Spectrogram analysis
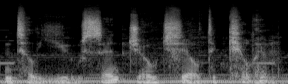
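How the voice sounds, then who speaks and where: A man's voice: very deep voice, slow pace, heavily acted. An actor playing a stern, brooding wealthy man, bitter and righteous, speaking in terse, cold phrases. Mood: cold, accusing. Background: loud dramatic music.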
